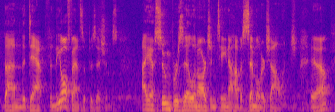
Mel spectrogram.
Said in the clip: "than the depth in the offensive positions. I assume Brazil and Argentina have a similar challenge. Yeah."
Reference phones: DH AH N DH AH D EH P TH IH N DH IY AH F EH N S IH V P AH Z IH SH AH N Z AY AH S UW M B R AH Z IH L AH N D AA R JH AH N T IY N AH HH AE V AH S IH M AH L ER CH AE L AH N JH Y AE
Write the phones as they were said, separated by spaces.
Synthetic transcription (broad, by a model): DH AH N DH AH D EH P TH IH N DH IY AH F EH N S IH V P AH Z IH SH AH N Z AY AH S UW M B R AH Z IH L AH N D AA R JH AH N T IY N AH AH V AH S IH M L ER CH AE L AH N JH Y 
